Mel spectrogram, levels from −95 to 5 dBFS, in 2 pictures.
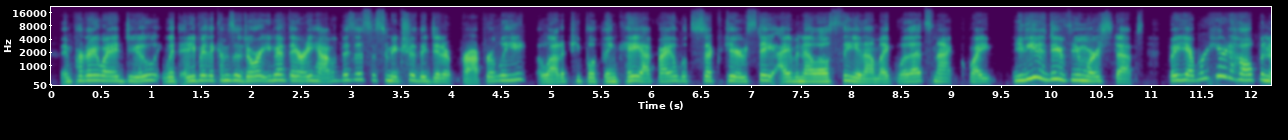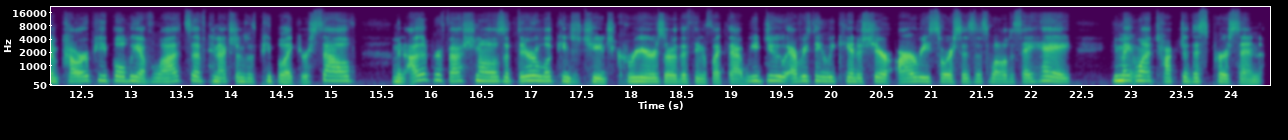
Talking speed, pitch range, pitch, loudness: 285 wpm, 190-240 Hz, 220 Hz, -17 LUFS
